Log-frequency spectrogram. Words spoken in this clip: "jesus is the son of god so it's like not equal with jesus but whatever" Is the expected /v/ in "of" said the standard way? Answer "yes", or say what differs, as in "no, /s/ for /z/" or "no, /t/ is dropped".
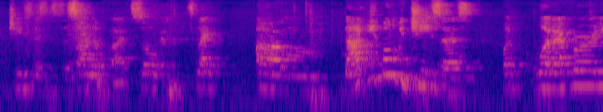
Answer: yes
